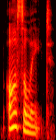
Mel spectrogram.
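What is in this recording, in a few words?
"oscillate", English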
